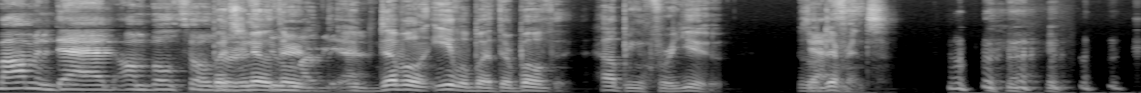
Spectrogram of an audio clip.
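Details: Aphasia in a male speaker who attends speech therapy every Monday.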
